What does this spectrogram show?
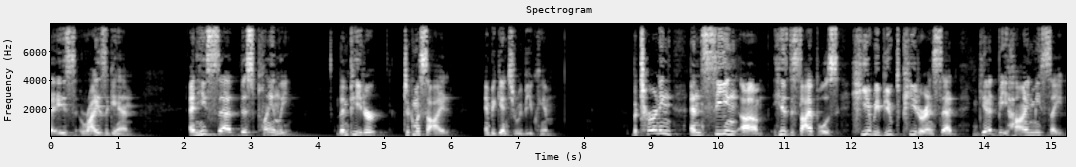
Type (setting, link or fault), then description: setting, large echoing room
